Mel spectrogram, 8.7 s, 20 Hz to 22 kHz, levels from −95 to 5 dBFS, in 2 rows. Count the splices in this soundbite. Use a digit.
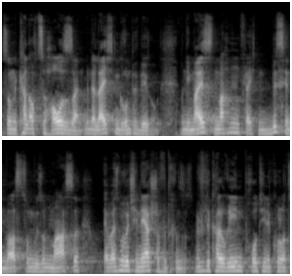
2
